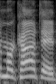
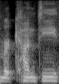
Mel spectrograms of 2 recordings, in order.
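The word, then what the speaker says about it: Mercante: I know that Alysa marante tells me she's just faking it I believe that's pronounced meranti thank you very much know let's let's not get her name wrong it's less hot now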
